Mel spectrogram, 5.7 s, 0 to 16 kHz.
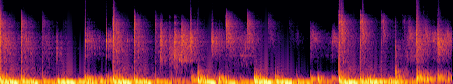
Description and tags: Glitch Drum loop 5b - 2 bars 85 bpm
Loop without tail so you can loop it and cut as much as you want.
beat, drum, drum-loop, drums, electronic, glitch, groovy, loop, percussion, percussion-loop, rhythm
